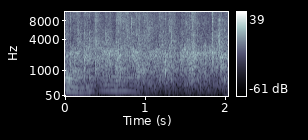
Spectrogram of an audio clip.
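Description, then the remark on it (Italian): A crowd claps steadily for about two seconds, a dense, fairly loud patter of hands, with a voice briefly audible at the start beneath the clapping. “Applausometro!”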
